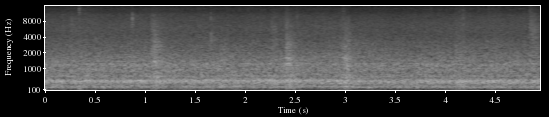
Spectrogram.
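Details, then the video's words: Honey bee hive being removed from a barn in La Feria, Texas: a steady, dense hum of many bees droning without pause throughout, with a few faint clicks on top. "Honey Bee Hive Removal from Barn"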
